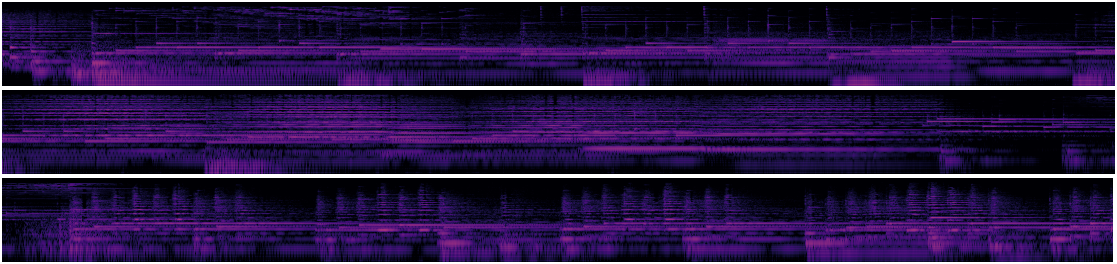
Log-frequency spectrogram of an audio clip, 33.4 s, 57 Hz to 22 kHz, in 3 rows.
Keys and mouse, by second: 0.3-1.6 drag, 2.5 Tab, 2.8-3.3 ctrl+middle drag, 3.8 click, 5.1 r, 5.3 x, 6.4 click, 6.7 Tab, 7.3 b, 8.0 s, 8.7 click, 9.3 ctrl+r, 9.7 Escape, 10.3-12.1 drag, 12.4 Tab, 13.0-13.5 middle drag, 13.8-14.2 middle drag, 14.8 shift+a, 16.3 s, 17.1 click, 17.5-18.3 middle drag, 18.5 middle drag, 18.9 middle click, 19.2-19.5 middle drag, 21.4 middle drag, 22.0 Tab, 22.3 3, 23.0 click, 23.9 ctrl+r, 25.0 click, 25.2 s, 26.2 click, 26.5 middle click, 27.2 shift+middle click, 27.6 ctrl+middle click, 28.4 shift+middle click, 28.8 ctrl+middle click, 30.1 click, 30.8 s, 31.8 Tab, 32.7 click.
